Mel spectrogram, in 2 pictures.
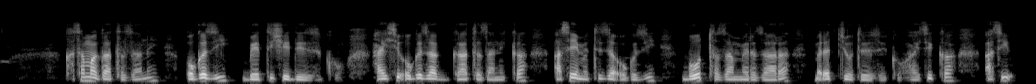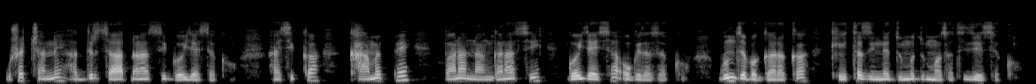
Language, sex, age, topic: Gamo, male, 18-24, government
